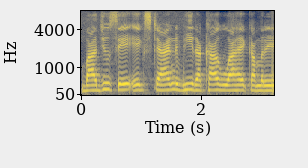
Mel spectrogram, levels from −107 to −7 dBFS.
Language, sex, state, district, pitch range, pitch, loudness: Hindi, male, Haryana, Jhajjar, 185-205 Hz, 195 Hz, -12 LUFS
